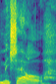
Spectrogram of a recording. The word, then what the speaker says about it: Michael: Now is it pronounced Michael or Michelle? Um, both works.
